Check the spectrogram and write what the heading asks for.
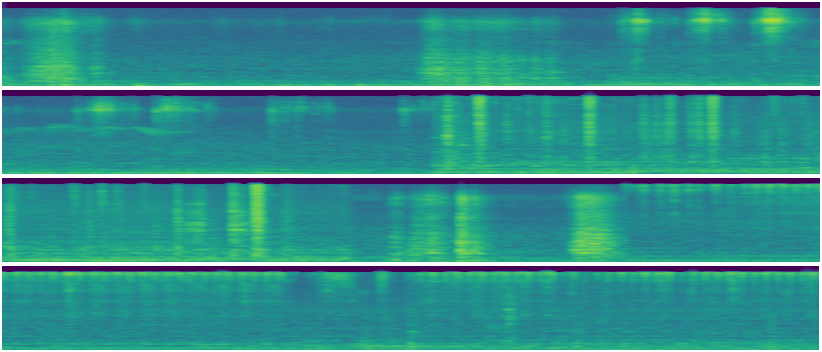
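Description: Small metallic clicks, rattles and knocks from handling the drill's aluminium switch housing and its contact block, with a run of dense clicking in the middle.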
